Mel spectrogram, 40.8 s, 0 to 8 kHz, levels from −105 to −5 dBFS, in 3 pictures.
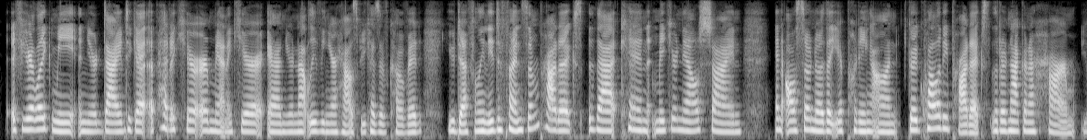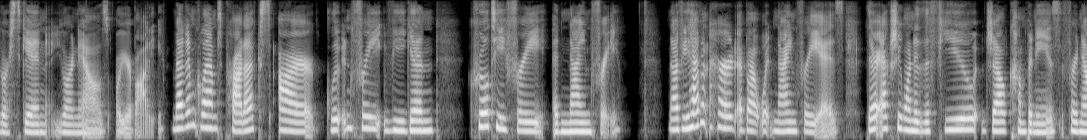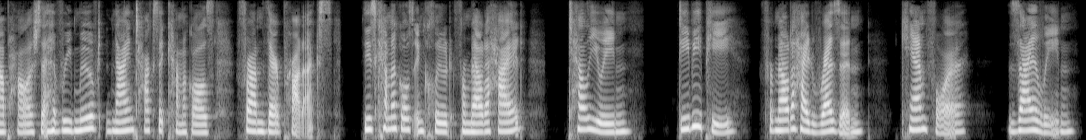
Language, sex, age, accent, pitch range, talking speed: English, female, 20-39, American, 190-230 Hz, 160 wpm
